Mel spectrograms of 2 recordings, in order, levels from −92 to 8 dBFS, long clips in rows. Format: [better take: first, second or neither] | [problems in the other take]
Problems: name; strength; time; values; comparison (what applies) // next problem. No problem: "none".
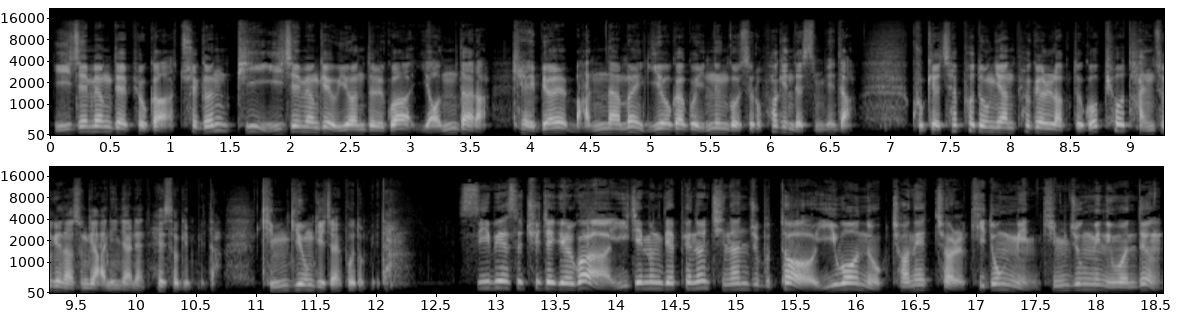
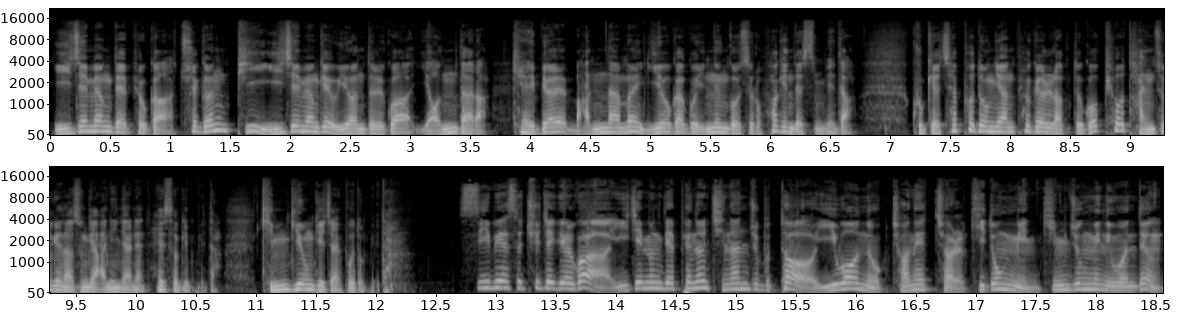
second | thin; very; fading below 350 Hz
